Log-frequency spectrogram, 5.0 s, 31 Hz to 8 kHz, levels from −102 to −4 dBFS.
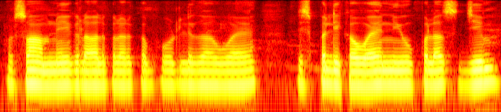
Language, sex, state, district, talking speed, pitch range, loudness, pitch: Hindi, male, Uttar Pradesh, Shamli, 205 wpm, 115-125 Hz, -19 LUFS, 120 Hz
